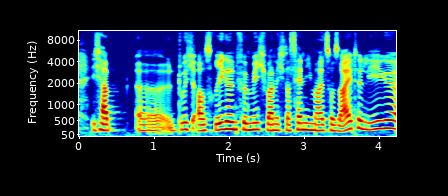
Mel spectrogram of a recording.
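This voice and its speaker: A woman talks at a medium pitch. Her voice has vocal fry. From Hannover, northern Germany. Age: 30s. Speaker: slam poet and author. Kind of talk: casual interview.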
